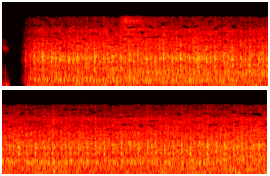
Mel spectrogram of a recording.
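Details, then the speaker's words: Diesel engine already rebuilt once but never healthy, as it first arrived: rough uneven idle with harsh knock about four times a second, heavy exhaust smoke and blow-by; scored cylinder liner found, second engine rebuild. "Ini suara mesinnya saat baru datang pertama kali di sini. Kita periksa dulu itu sudah emang terpantau ngobos ya. Asap distnya tebal dan suaranya agak"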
